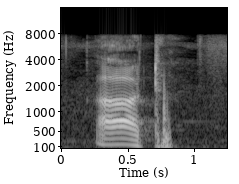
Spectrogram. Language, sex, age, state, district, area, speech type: Hindi, male, 60+, Bihar, Madhepura, rural, read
